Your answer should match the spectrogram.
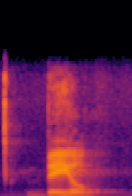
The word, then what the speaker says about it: Baal: Baal, it's spelled B-A-A-L, but it sounds like B-A-I-L, like in English, Baal. Like I'm out on Baal. I'm not, but you get to, let me keep going.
